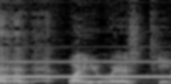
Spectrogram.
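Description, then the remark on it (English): A school bell sounds as a steady, unbroken mid-pitched electronic tone for the whole stretch, holding level beneath voices talking over it. “Oh, there goes our bell.”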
